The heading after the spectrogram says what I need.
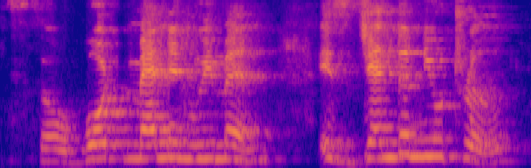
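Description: A woman's voice: sits high, takes it slowly, poor audio. A middle-aged woman from Manipur in northeast India with a Naga accent, talking as an interview guest on a video call. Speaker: guest, sociology professor. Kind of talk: interview talk. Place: book-lined room at home.

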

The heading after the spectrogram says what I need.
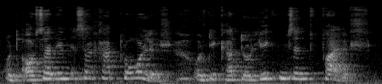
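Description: A bold, insistent schoolchild from a storybook who keeps demanding answers, as a woman reader puts it on. The voice sits noticeably higher than her own and pushes forward a little louder. A roomy echo hangs around each line. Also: moderate pace, a little hiss or hum, close to an everyday voice. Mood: indignant. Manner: insistent questioning. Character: curious outspoken schoolchild, indignant.

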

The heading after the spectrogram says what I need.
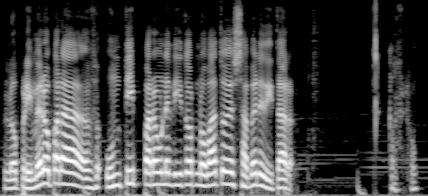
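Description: A man's voice: high voice, brisk, clear, resonant tone, no room sound, soft background music. A man from chatting casually on a live stream about his work, thinking aloud with frequent restarts and asides. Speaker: streamer and YouTuber.

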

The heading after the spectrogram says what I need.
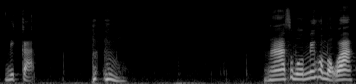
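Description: High-pitched Thai woman tutoring, coughing. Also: slow pace, no room sound, clean studio sound. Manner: explains idioms with many "นะคะ" fillers and rhetorical questions; coughs and clears her throat often. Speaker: English teacher. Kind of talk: televised tutoring lesson.

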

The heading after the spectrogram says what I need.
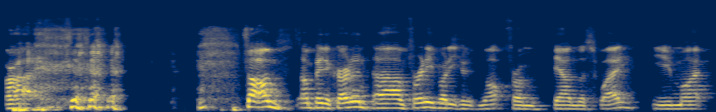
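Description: A young New Zealander, his accent softened by years spent in Australia, gives a chatty online conference talk over a video call webcam from an indoor room with a whiteboard and brick wall. His voice is a little high, steady and unhurried. Casual and chatty, he often restarts words and laughs at himself.

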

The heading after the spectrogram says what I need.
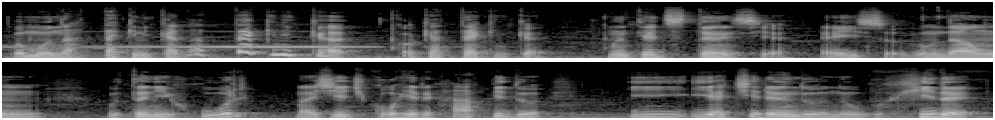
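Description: With a voice on the low side and huge swings in pitch, a Brazilian streamer in his thirties jokes his way through his own gameplay at a moderate pace. His accent is Brazilian Portuguese, and he exclaims and sighs at the game from a small room at home, where faint game music is audible.

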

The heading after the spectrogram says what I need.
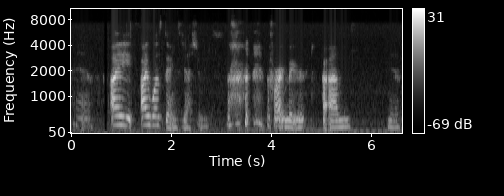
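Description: A young woman hosts a let's play, chatting casually through a co-op game in a rambling, giggly, self-mocking way. Her medium-pitched voice is slow, husky and sharp-toned, with vocal fry. The mic sounds dull and lo-fi.

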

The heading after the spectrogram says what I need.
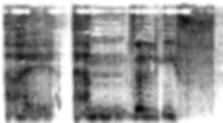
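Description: A frail old priest breathes out his last words in a thin, raised voice, as a male narrator puts him on. The sound is breathy and stretched out slowly, recorded dry and close. It suits a storybook reading. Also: steady tone, a little mellow, no echo, exaggerated voice. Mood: faint, serene. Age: older. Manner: high, thin, faint and slow. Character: dying old bearded priest, frail and serene.

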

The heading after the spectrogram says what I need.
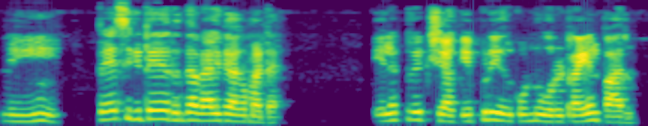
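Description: A man's voice: fairly high pitch, quick pace, dull audio, very noisy, lightly acted. A man voicing a cruel male kidnapper in a cartoon drama, taunting and threatening his captive with mocking questions. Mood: menacing.

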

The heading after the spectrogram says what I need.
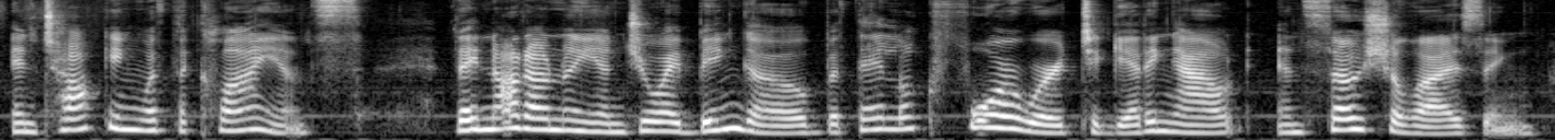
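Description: A woman reads a scripted promotional narration. Her voice sits at a middle pitch, and she explains things in a measured, unhurried way.

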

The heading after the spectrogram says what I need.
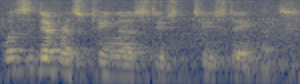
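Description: A man's voice: medium pitch, lively intonation, quick pace, a little mellow, a little hiss or hum. Male church class leader, conversational and questioning, recorded in an echoey room from a distance. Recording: echoey room, mic far off.

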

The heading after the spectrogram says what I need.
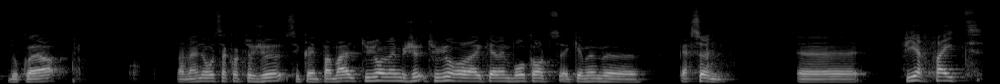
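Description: A tired French vlogger who collects retro games rambles casually about the video games he picked up at a flea market, often correcting himself and using slang. His voice is mid-range and a little mellow, suited to this relaxed haul commentary.

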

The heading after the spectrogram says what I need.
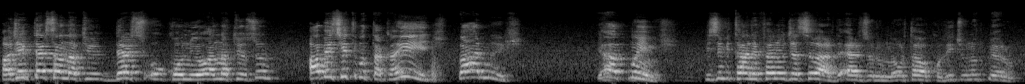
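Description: High-voiced man teaching in an echoey room. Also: normal speed, fairly bright tone, a little hiss or hum. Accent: Laz Turkish. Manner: emphatic, repetitive, rhetorical questions. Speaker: religious study teacher. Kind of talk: religious lesson talk.

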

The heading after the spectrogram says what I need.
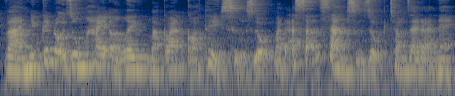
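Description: A Vietnamese-accented woman tutor giving an instructional language-learning talk, animated and exaggerating intonation when demonstrating. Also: mid-range voice, a little fast. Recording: echoey room, somewhat distant mic, faint noise.

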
